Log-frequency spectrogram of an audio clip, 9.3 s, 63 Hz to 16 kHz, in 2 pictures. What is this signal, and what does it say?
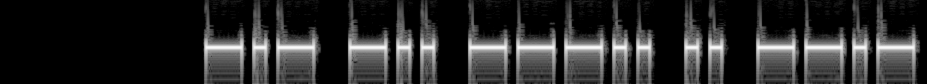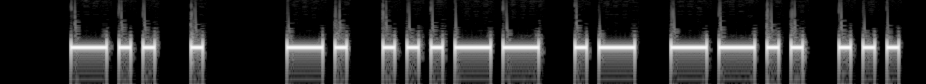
Morse code, heard as a keyed tone, about 20 wpm, 700 Hz. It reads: KD8IQ DE N3AZS
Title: USA Callsign DE Callsign - 5 Characters - 20wpm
